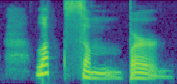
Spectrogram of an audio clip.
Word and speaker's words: Luxembourg: Luxembourg. The same thing with the G. Your tongue goes to the G position, but not berg.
